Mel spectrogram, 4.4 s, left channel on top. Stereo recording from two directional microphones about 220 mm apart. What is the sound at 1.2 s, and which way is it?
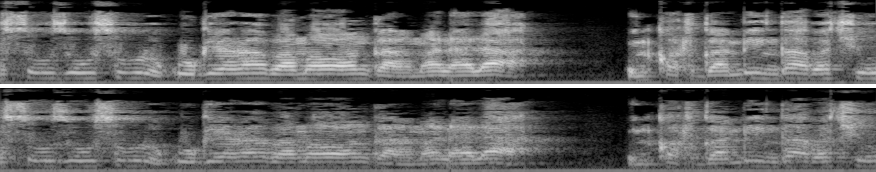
Speech, 40° left (ahead or behind).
